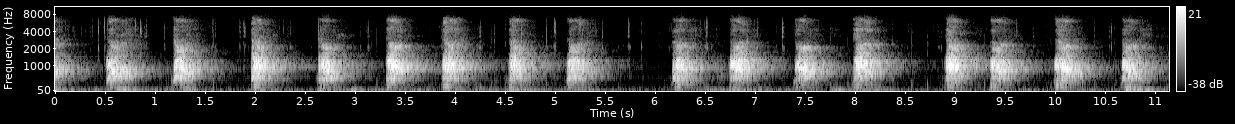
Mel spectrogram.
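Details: A three-and-a-half-year-old Boston Terrier barking at a flashlight it is fixated on: sharp, rough barks repeated steadily about every half second to second, with no other notable sounds.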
